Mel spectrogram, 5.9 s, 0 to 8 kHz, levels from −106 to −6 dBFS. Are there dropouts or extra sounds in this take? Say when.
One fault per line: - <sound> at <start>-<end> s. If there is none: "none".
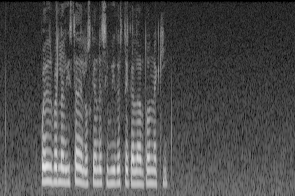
none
